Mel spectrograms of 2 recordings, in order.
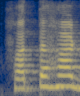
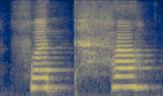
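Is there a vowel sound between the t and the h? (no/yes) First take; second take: yes; no. First: A vowel is sounded after the t. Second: The t has no vowel after it. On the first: The speaker calls it wrong. "don't say fataha" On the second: The speaker calls it right. "You must pronounce with the sakin"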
